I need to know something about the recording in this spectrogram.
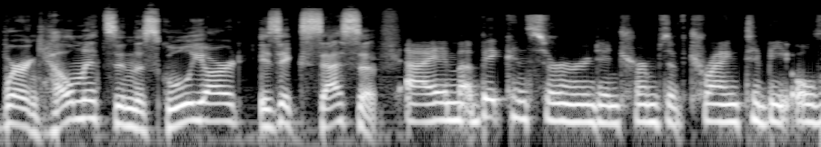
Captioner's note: speaking French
